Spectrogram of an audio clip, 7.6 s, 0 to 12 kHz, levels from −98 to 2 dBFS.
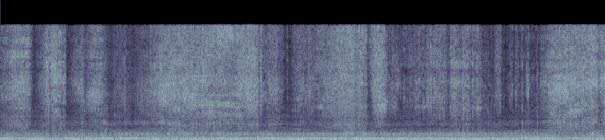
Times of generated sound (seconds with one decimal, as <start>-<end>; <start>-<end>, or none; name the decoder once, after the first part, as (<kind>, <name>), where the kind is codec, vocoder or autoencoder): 1.3-2.3 (codec, HILCodec)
